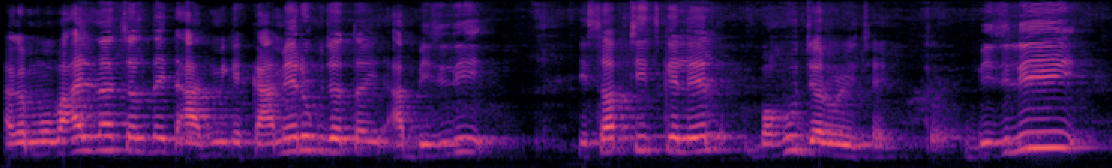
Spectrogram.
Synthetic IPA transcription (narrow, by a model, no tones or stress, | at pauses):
əɡəɾmobailnət͡ʃəlt̪əjt̪əad̪mikekameɾukd͡ʒət̪əja̰bid͡ʒli | isəb̚t͡ʃid͡ʒkelelbəɦut̪̚d͡ʒəɾuɾit͡ʃʰɛ | bid͡ʒli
